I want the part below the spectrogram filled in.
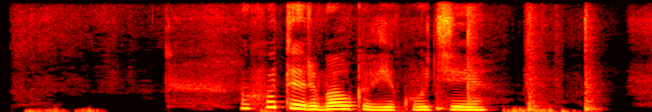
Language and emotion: Russian, sad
